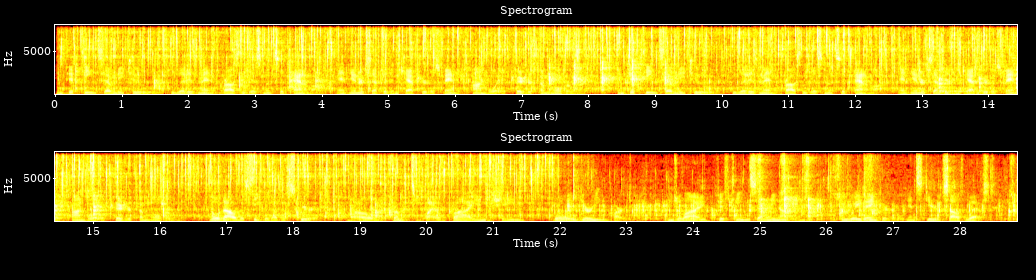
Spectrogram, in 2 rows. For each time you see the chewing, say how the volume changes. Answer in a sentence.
The chewing can't be heard in this clip.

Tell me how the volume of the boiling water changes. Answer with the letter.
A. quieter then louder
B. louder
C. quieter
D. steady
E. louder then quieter
D.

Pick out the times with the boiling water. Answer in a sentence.
The boiling water can be heard from 0.0 to 28.8 s.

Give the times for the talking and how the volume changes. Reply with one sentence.
The talking can be heard from 0.0 to 28.8 s, at a steady volume.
